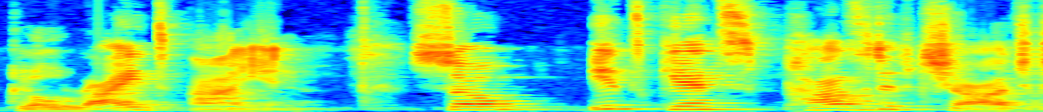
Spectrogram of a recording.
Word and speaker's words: chloride: Now this is called sodium ion and this is called chlorine ion, but chlorine ion is not a correct way to say that. It is called chloride ion.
